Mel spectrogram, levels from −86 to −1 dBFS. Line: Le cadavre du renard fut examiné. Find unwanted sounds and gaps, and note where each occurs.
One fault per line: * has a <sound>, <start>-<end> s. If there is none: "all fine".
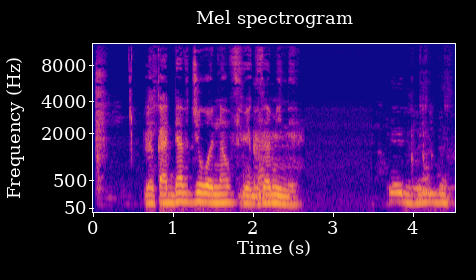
all fine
